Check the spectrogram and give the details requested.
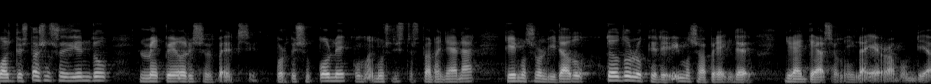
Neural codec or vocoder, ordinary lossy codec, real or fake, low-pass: autoencoder, 22.05 kHz, a latent of 192 numbers a frame, VITS, trained on one speaker; none; fake; 7.2 kHz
